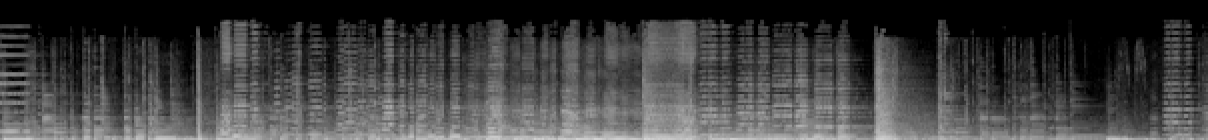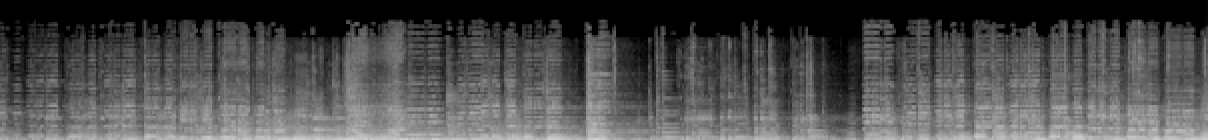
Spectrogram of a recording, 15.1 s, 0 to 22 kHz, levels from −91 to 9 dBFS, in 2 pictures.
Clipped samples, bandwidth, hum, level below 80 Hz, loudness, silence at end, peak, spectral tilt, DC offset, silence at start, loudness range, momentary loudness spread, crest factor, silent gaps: under 0.1%; 19 kHz; none; -48 dBFS; -18 LUFS; 0 s; -2 dBFS; -5 dB/octave; under 0.1%; 0 s; 6 LU; 12 LU; 16 dB; none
